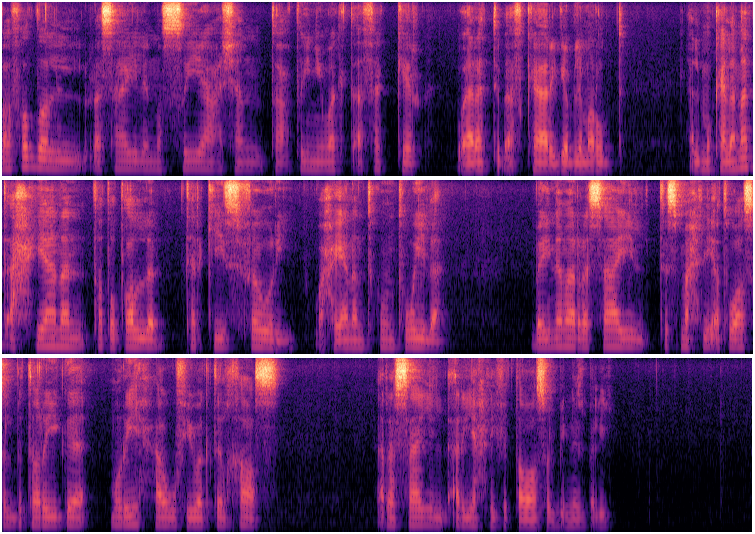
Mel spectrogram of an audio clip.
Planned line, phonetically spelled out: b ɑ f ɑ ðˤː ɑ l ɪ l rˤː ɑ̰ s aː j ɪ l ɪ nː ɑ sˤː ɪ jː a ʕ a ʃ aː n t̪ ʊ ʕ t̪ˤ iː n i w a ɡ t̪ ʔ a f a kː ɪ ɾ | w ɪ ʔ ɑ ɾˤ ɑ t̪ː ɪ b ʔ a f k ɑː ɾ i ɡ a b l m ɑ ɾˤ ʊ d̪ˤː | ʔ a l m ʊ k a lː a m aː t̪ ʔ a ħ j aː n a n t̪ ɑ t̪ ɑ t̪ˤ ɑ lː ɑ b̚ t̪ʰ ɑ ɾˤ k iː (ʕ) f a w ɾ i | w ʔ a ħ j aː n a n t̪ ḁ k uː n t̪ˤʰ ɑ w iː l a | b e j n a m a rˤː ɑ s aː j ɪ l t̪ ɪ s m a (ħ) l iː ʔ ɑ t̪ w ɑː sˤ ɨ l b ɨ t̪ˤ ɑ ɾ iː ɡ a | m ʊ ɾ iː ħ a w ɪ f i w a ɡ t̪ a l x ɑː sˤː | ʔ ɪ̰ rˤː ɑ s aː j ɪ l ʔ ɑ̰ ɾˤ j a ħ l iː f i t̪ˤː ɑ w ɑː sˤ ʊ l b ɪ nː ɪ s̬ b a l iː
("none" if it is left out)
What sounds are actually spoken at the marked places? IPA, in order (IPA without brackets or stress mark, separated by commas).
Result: z, ħ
